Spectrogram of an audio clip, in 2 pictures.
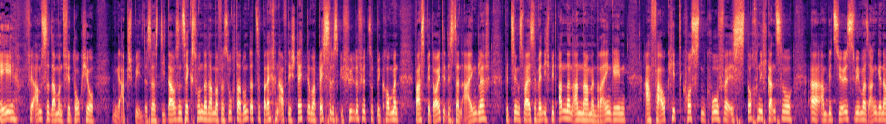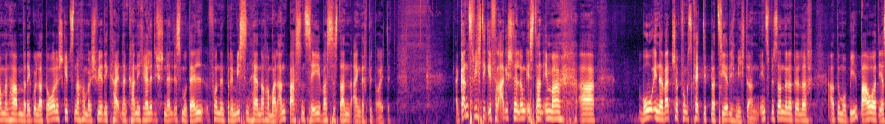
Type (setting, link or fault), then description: setting, live audience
